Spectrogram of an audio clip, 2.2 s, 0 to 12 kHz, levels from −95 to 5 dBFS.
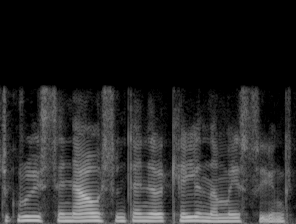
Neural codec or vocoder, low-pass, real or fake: codec, 16 kHz, 2 kbps, FunCodec, trained on Chinese and English, 25 frames a second; 7.2 kHz; fake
